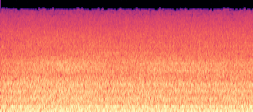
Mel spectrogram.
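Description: A bus engine hums steadily in a low drone.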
